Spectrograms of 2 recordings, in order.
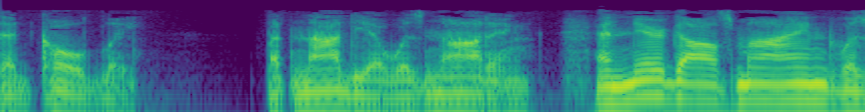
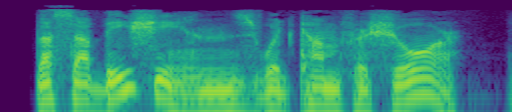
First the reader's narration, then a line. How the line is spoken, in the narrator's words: he said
